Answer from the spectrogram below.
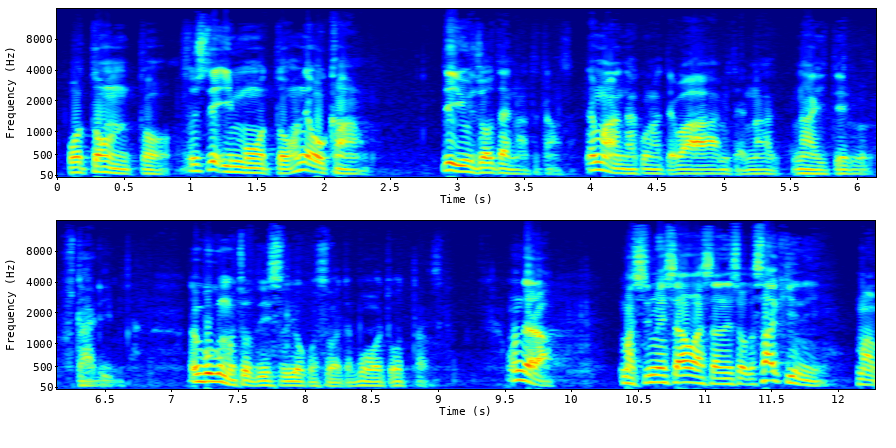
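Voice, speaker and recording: A man with a Kansai accent, a comedian telling a funny personal story on a studio talk show and slipping into imitated voices. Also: sits low. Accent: Kansai Japanese. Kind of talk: comic anecdote on a talk show. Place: TV studio with an audience.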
